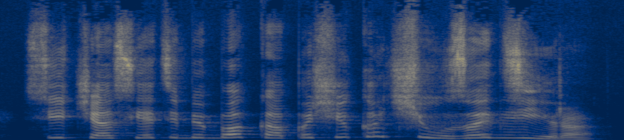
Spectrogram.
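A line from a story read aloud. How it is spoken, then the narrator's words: Laughing reply. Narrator (Russian): смеясь, ответил другой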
